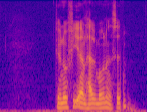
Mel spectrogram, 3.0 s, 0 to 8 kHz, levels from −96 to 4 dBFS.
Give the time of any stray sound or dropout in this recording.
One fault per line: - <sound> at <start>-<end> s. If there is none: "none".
- dropout at 2.4-2.5 s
